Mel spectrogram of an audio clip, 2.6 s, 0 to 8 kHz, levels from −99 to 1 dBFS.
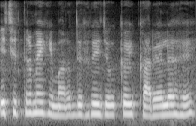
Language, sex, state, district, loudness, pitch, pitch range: Hindi, female, Bihar, Purnia, -15 LUFS, 185 Hz, 180-205 Hz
